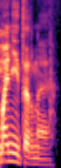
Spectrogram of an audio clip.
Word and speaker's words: мониторная: мониторная. Мониторная. Мониторная. Почему Ее она делали мониторная? Она литовцы, мониторная. они называли ее мониторная. А, мониторная. У них ударение на «и» было.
